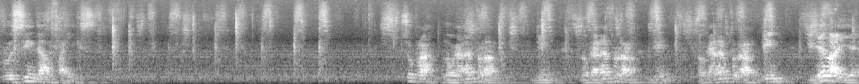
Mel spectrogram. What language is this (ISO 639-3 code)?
ron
